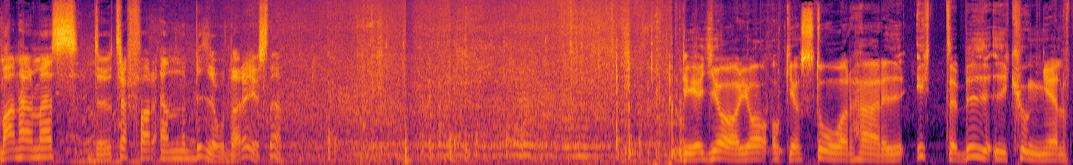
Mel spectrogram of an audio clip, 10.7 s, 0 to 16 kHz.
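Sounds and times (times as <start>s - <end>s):
speech: 0.0s - 3.4s, 6.8s - 10.7s
many honeybees buzzing in flight: 0.1s - 6.9s.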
